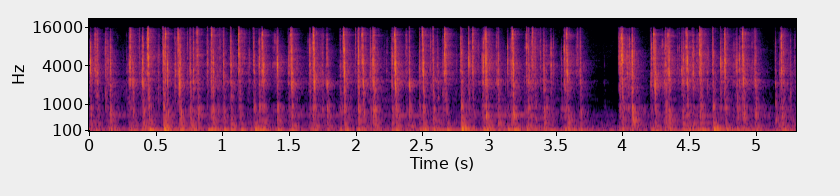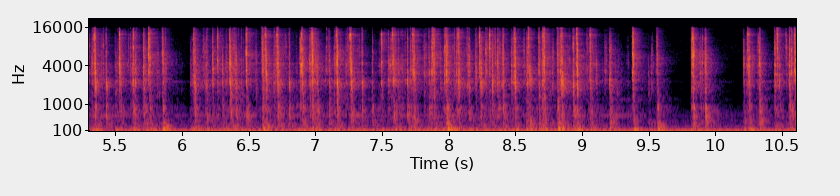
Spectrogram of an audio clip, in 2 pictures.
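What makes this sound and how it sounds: A full-size 7Keys retro typewriter-style mechanical keyboard with a solid body, round plastic keycaps on a dark metal plate and a wooden-looking frame is typed on fast with the fingertips of both hands. Dense, bright, short clacks run in quick bursts with brief pauses near 4, 6 and 10 seconds, over a steady low hum.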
